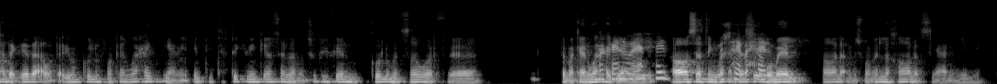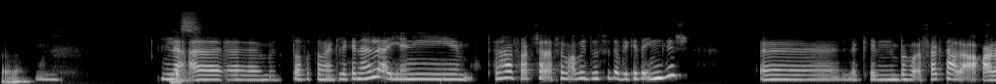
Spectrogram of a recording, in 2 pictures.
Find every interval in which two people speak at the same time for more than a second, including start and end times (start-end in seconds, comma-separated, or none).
5.9-7.8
